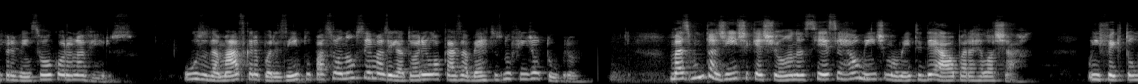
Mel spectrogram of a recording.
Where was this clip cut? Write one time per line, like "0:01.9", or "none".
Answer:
none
